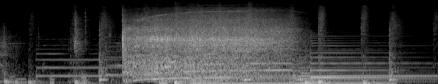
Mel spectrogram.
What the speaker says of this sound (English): And then onto the liquidizer, and we'll see how we get on.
